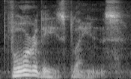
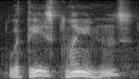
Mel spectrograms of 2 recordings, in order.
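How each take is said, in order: First: Slow, FOR hit first and falling away; stress on FOR. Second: Slow, with THESE lifted high; stress on THESE. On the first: Teacher correcting the wording to for these planes, stress on FOR. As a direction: correct it with a long, weighty FOR. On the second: Teacher describing engagement with the planes, stress on THESE. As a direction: draw out "with these planes", leaning on THESE. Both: Real, not acted.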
